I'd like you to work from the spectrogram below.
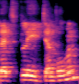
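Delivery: imitated South African accent. Imitating the umpire on the stump mic: South African accent. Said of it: "apologies for my South African accent".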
